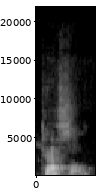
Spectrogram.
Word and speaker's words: castle: Castelo no inglês americano fica castle. Perceba que está escrito com A, mas a gente fala E, ó. Castle. E perceba que o T também não é pronunciado.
